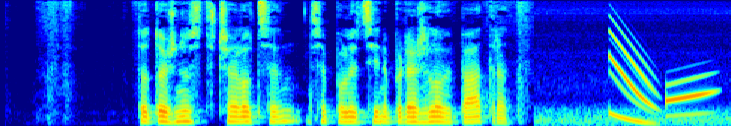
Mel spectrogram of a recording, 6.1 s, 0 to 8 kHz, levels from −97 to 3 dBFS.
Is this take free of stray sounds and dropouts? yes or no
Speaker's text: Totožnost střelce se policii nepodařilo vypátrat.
no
